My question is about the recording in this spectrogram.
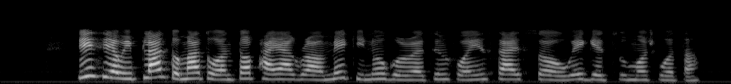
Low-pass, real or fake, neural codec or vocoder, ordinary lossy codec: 5.4 kHz; real; none; none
